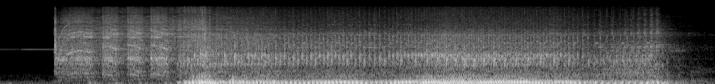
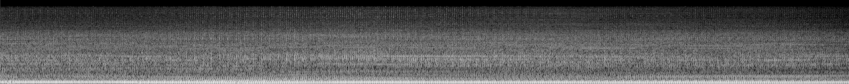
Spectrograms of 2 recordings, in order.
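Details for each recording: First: Mitsubishi Evo X with freshly built engine, first start on the new motor: starter cranks, then catches into an uneven lumpy idle that stumbles; owner says it didn't sound healthy, check engine light on, cause unconfirmed. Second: Mitsubishi Evo X with a freshly rebuilt engine, first started after about five tries by holding the gas pedal to the floor. A deep, steady idle with an even low rumble and no knocks or ticks; healthy during break-in.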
